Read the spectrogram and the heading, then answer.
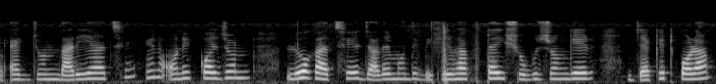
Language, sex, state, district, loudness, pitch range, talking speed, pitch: Bengali, female, West Bengal, Alipurduar, -19 LUFS, 240-280 Hz, 125 wpm, 260 Hz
